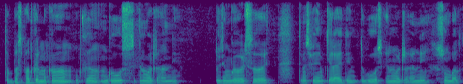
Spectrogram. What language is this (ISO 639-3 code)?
kas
